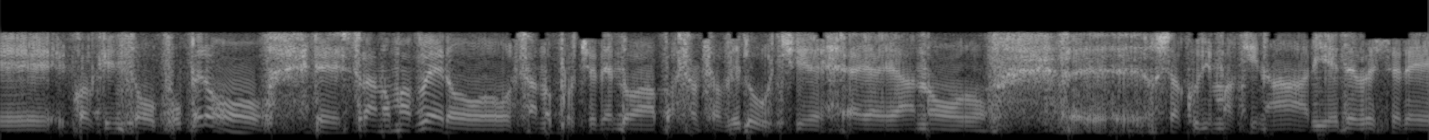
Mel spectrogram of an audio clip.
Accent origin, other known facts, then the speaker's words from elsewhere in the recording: Bonorva, Sardinia, Italy; moved away as an adult; now in Sassari, Italy; ai 28 anni prima di sposarmi non vivevo a Sassari, capito? Io sono di Bonorva, sono nato là e ho vissuto lì sino a 26-28 anni, capito? Poi quando mi sono sposato sono venuto a vivere a Sassari.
